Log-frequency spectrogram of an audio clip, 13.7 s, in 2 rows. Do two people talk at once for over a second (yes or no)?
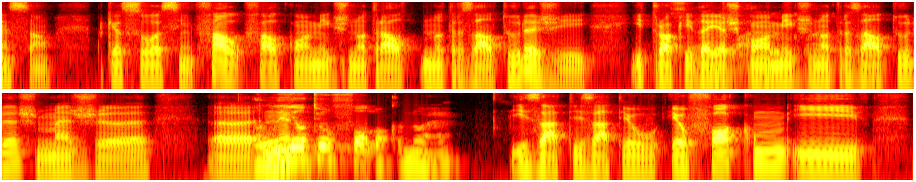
yes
